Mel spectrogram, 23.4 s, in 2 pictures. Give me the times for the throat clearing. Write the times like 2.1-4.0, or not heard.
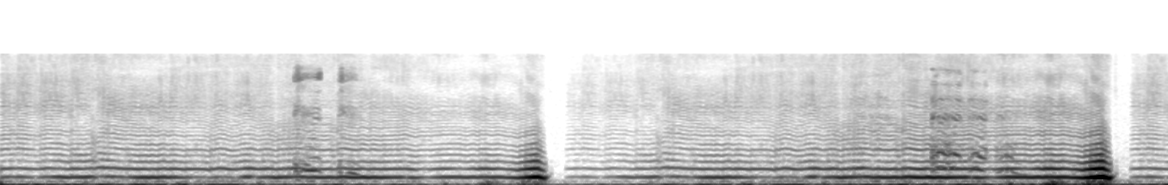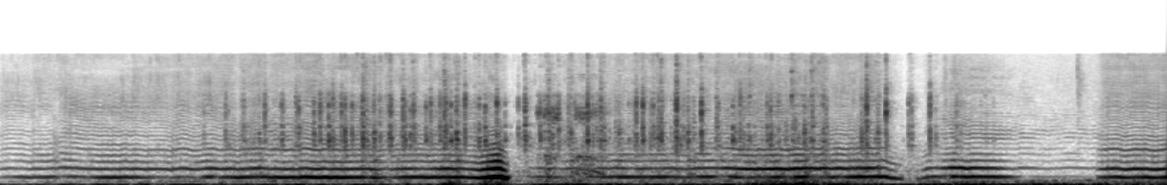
2.9-3.6, 8.5-10.3, 17.0-17.9.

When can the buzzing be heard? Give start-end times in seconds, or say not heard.
0.0-23.3.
